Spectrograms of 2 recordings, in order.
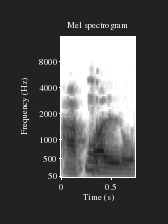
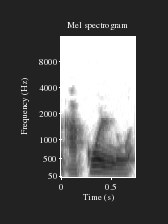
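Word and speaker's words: أقل: Aqallu, sahih, bukan aqullu, aqallu, asanti.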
